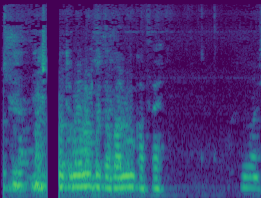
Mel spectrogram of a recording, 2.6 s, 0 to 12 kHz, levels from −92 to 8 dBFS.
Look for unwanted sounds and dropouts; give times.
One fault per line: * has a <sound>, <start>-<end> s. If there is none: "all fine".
* has a dropout, 0.5-0.6 s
